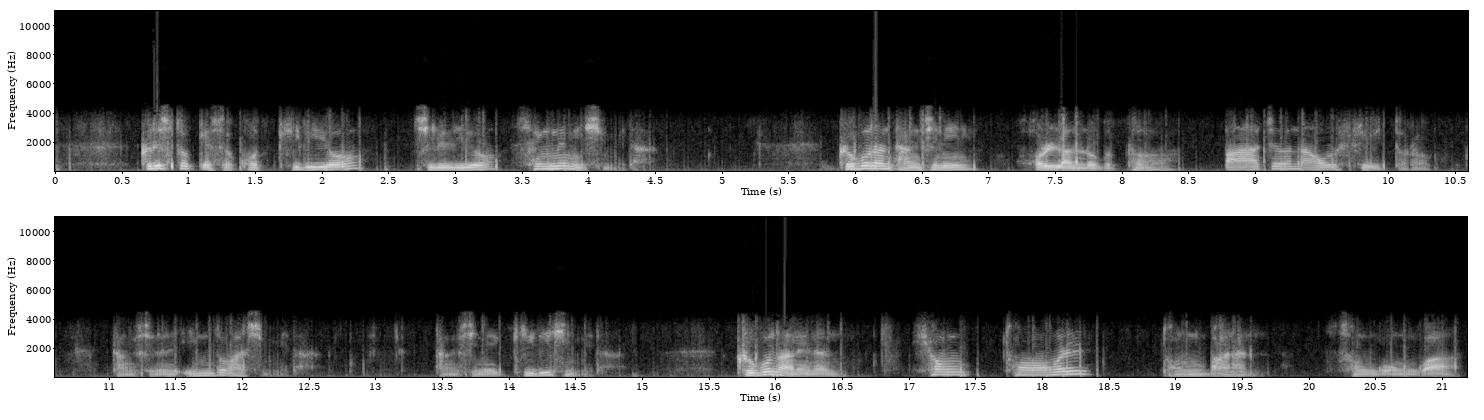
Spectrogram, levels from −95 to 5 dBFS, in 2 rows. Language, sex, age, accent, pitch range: Korean, male, 40-59, native, 110-150 Hz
